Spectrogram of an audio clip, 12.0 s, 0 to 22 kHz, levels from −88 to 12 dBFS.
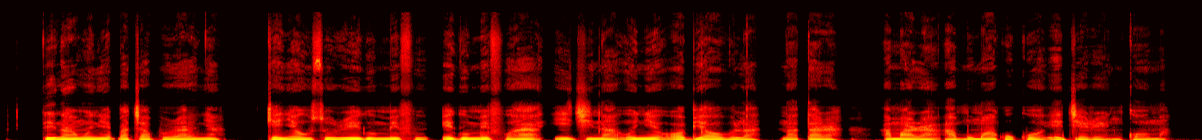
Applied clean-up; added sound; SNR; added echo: neural mask model DeepFilterNet 3.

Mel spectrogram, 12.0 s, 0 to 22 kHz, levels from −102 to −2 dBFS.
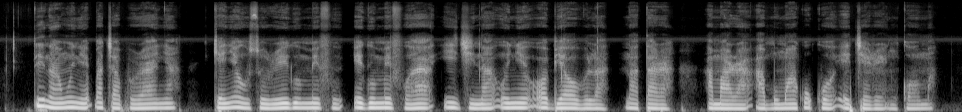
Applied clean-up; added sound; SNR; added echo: none; none; none; none.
